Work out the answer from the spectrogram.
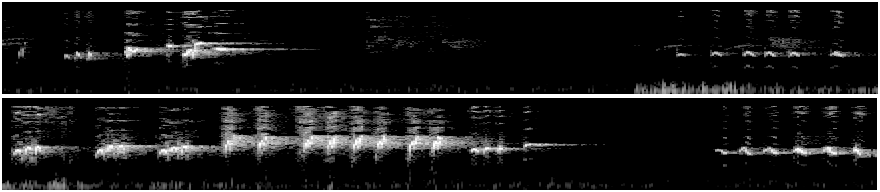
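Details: Bulbul calling on a lure track for wild birds: a whistled rising chirp, a quiet gap, then a long fast run of chirps climbing higher. A final burst of buzzy chatter comes after another pause.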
